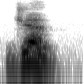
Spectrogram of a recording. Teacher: is on the first syllable gen so it is pronounced genuine the first syllable gen is pronounced with a soft G sound like the J sound in genes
